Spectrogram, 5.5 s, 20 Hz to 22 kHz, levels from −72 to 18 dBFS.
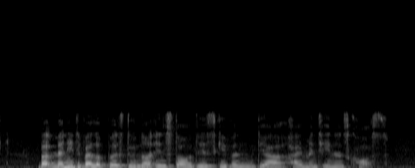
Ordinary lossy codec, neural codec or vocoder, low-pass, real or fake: none; none; 7.2 kHz; real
